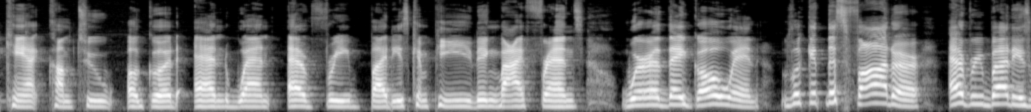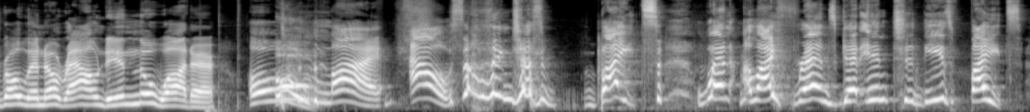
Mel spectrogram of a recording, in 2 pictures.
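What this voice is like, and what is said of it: Sung in a put-on New York accent. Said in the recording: “why am I in this New York accent?”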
